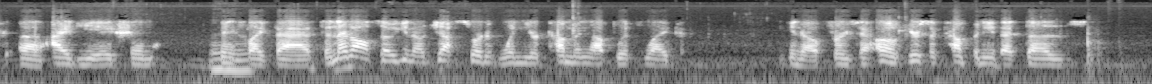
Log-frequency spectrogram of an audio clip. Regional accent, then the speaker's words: Boulder, Colorado, United States; moved away as an adult; now in Chicago, United States; I came from, I grew up in Colorado, in Boulder.

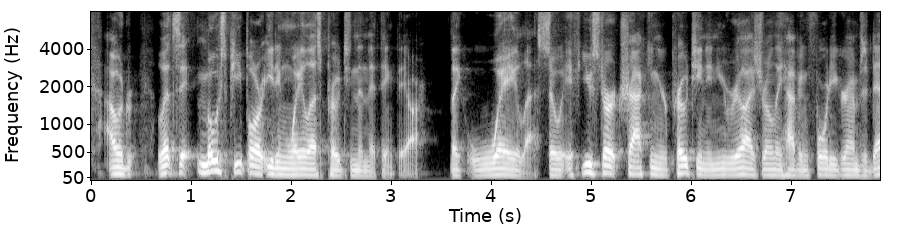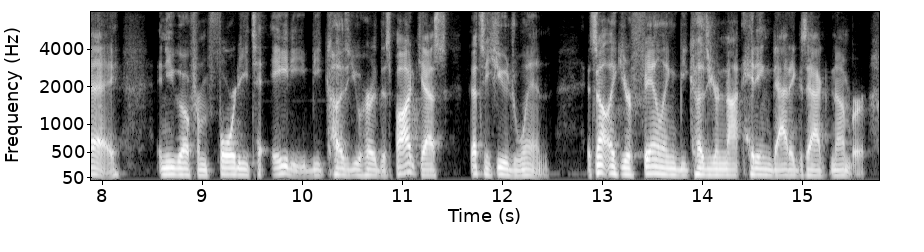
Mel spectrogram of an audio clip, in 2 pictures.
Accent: Boston, Massachusetts, United States; I grew up in Boston

